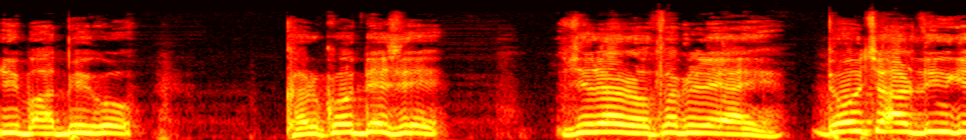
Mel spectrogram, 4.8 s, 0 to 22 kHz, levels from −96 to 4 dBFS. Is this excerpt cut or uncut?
cut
